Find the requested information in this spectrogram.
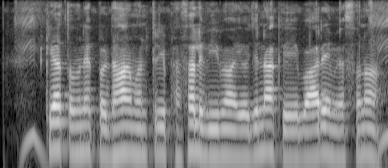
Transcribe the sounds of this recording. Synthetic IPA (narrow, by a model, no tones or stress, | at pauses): kjat̪ʊmnẽpɾəd̪ʱaːnmə̃nt̪ɾipʰəsəlʋimãjoːd͡ʒnakebaːɾemẽsʊnaː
